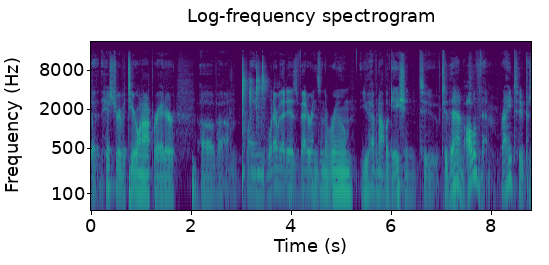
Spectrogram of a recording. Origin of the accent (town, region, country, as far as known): East Coast, United States; born or raised there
